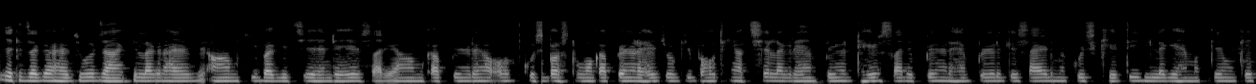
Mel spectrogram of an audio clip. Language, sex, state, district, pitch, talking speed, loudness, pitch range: Hindi, male, Bihar, Kishanganj, 160 Hz, 240 wpm, -32 LUFS, 155-160 Hz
